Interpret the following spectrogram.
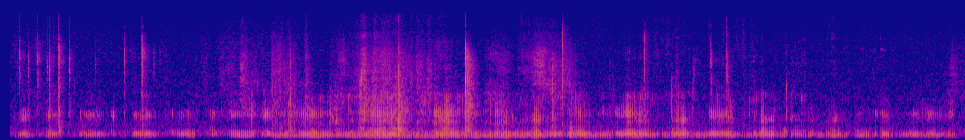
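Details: Kittens purring near a glass door after befriending a backyard raccoon; a soft, low, rumbling purr pulses steadily beneath scattered rustles and clicks.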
